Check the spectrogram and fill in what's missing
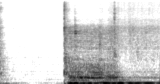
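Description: A Jiyo submersible electric water pump on a control panel starts abruptly after near silence, jumping into a loud, steady motor hum with rushing water, close by and continuous.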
